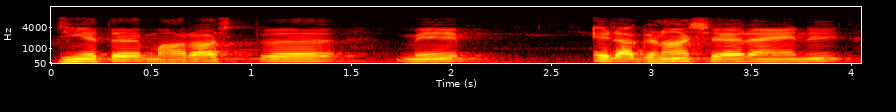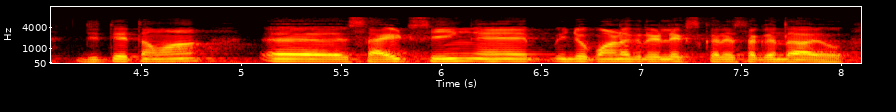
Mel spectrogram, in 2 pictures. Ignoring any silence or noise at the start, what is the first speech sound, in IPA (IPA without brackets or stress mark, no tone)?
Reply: d͡ʑ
